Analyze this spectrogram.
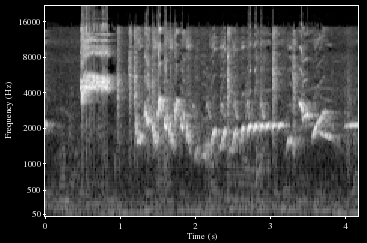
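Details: Medan white-rumped shama, caged and singing energetically as a training recording: a loud harsh burst, then a quick run of zigzagging whistled notes sliding up and down, ending in a short clear whistle over a low hum.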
